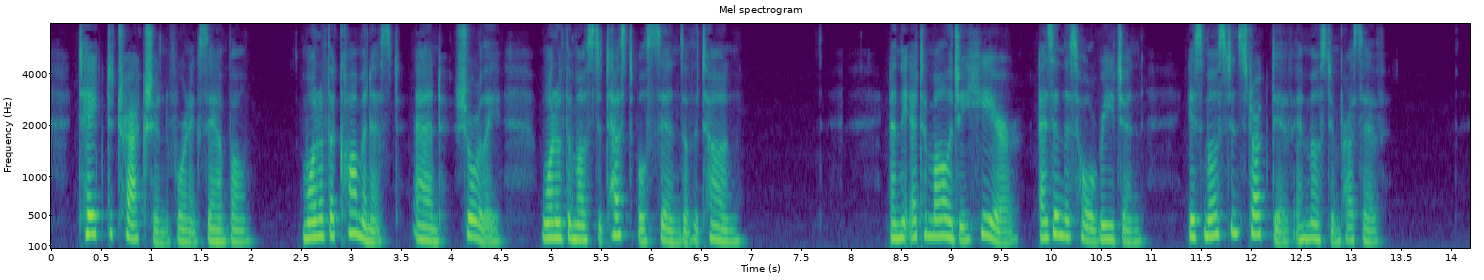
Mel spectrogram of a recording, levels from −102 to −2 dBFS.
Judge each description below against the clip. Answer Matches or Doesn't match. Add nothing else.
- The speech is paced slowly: Doesn't match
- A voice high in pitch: Doesn't match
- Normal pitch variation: Doesn't match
